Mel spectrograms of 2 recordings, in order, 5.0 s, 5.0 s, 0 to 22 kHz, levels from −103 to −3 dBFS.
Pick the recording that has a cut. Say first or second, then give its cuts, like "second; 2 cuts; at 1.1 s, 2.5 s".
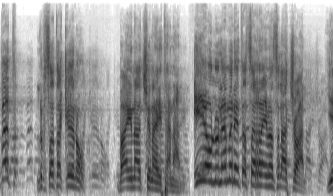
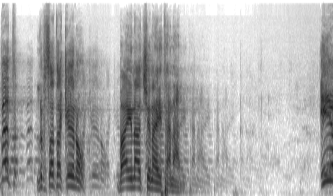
first; 1 cut; at 2.8 s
